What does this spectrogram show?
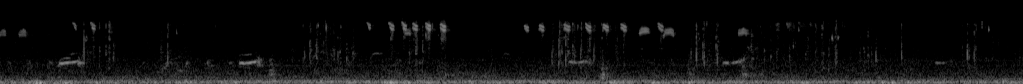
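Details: Western bluebirds: soft low chirps and short downslurred notes mixed with clusters of high, thin twittering notes in bursts, over a steady low rumble.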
